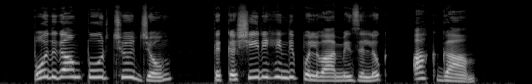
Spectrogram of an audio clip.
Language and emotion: Kashmiri, neutral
